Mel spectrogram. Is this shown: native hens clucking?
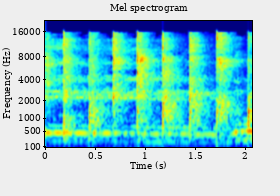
no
